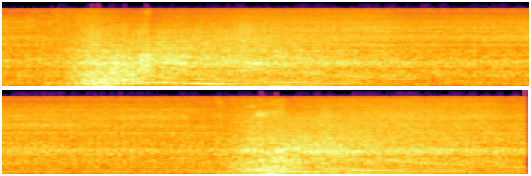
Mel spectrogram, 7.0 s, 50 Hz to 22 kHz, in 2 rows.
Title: E36 1996 328is hissing noise.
